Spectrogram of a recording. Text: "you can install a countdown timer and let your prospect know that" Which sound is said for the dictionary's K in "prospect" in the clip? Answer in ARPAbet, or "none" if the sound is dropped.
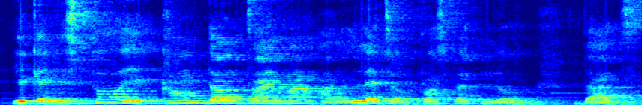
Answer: K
